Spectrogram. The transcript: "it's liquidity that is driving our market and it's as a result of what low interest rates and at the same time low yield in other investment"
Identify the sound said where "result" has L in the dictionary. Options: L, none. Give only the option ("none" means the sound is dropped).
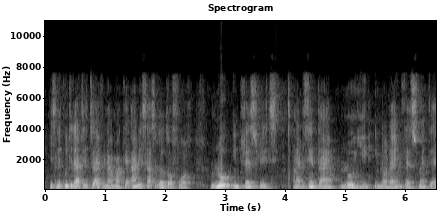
none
